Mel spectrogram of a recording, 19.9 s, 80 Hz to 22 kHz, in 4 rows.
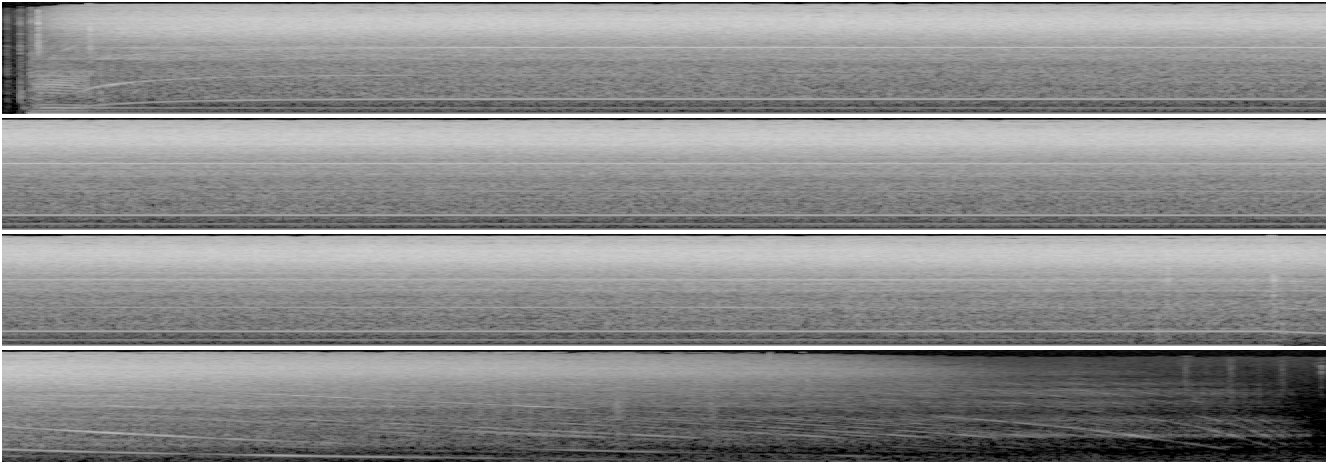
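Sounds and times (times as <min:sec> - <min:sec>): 
vacuum cleaner: 0:00.0 - 0:19.8.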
